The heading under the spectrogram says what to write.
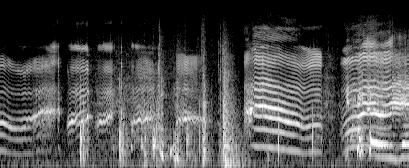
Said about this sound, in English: Hearing a baby cry is so stressful. It's so stressful.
